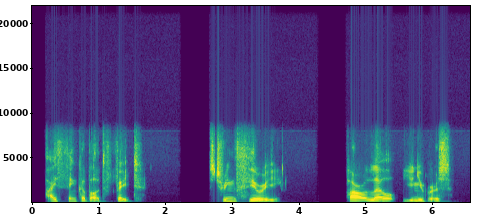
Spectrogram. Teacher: each time there's a comma, you're going up in pitch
